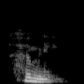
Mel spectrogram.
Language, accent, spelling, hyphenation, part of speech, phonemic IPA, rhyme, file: English, Southern England, homely, home‧ly, adjective, /ˈhəʊmli/, -əʊmli, LL-Q1860 (eng)-homely.wav
- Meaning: 1. Characteristic of, belonging to, or befitting a home; domestic, cosy 2. Lacking in beauty or elegance, plain in appearance, physically unattractive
